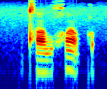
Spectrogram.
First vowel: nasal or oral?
nasal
